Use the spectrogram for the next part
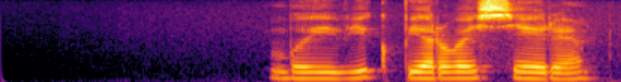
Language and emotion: Russian, neutral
